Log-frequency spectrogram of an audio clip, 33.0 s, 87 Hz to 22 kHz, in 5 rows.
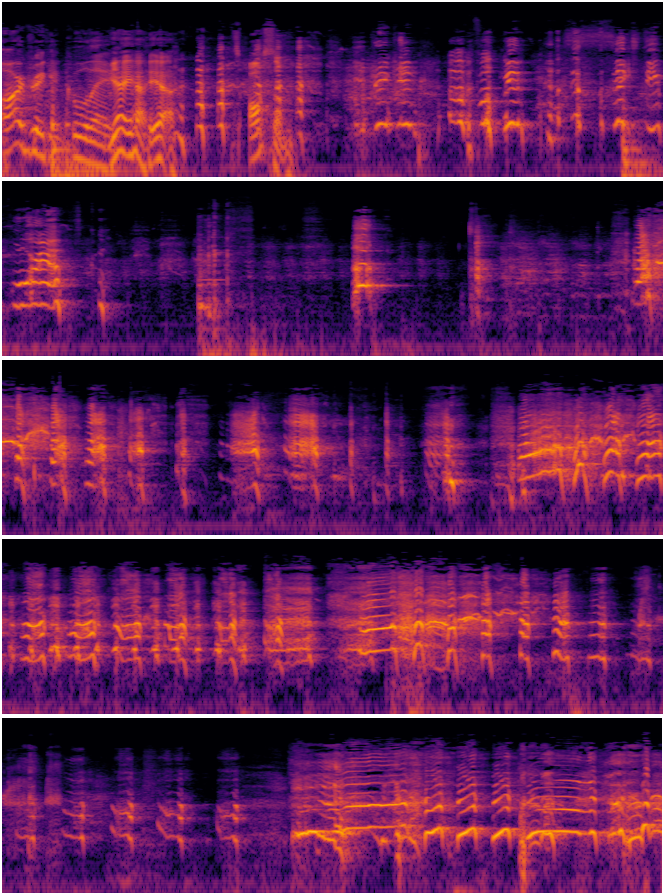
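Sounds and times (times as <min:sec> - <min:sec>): men laughing: 0:00.0 - 0:33.0.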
